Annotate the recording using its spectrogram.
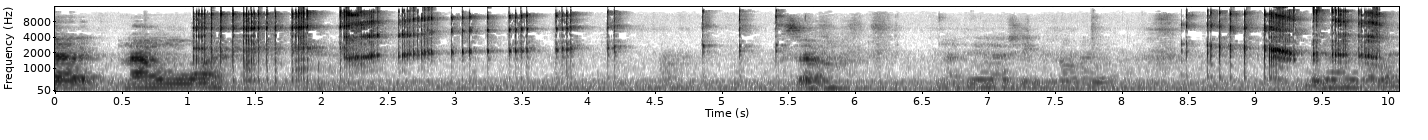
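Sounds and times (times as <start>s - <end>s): plastic comb clicking: 1.0s - 5.6s.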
